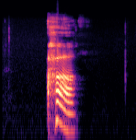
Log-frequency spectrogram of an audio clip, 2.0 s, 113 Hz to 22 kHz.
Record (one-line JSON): {"exhalation_length": "2.0 s", "exhalation_amplitude": 32342, "exhalation_signal_mean_std_ratio": 0.31, "survey_phase": "beta (2021-08-13 to 2022-03-07)", "age": "65+", "gender": "Female", "wearing_mask": "No", "symptom_none": true, "smoker_status": "Never smoked", "respiratory_condition_asthma": false, "respiratory_condition_other": false, "recruitment_source": "REACT", "submission_delay": "30 days", "covid_test_result": "Negative", "covid_test_method": "RT-qPCR"}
